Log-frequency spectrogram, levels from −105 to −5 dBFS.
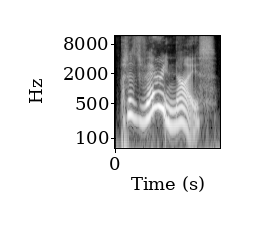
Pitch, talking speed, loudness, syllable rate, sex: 260 Hz, 180 wpm, -14 LUFS, 4.2 syllables/s, female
